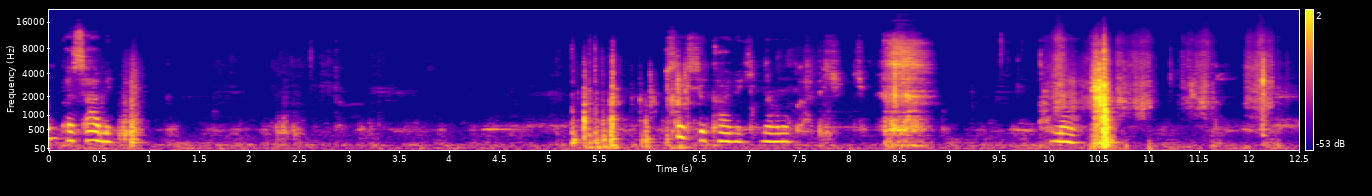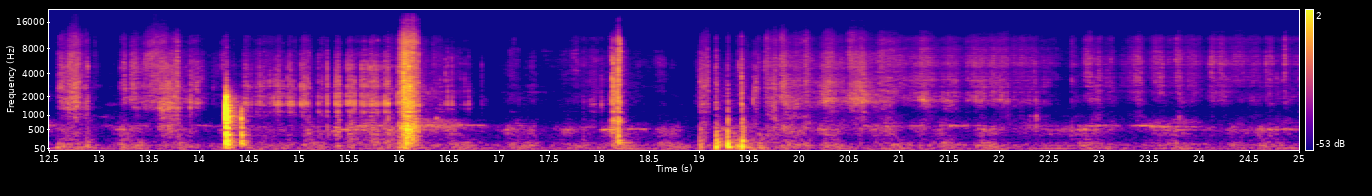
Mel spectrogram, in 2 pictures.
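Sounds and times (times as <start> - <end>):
plastic pot knocking: 5.2 - 6.4, 14.2 - 14.6
paper rubbing and crinkling: 9.9 - 25.0.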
